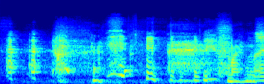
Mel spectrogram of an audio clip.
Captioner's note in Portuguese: risadas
